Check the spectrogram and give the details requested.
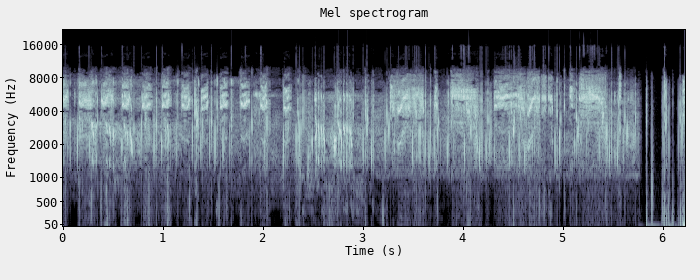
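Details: Lure recording for swiftlets, packed with fast, high, scratchy chirps and twitters that pour out almost without pause, then break off into a few isolated clicks near the end.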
